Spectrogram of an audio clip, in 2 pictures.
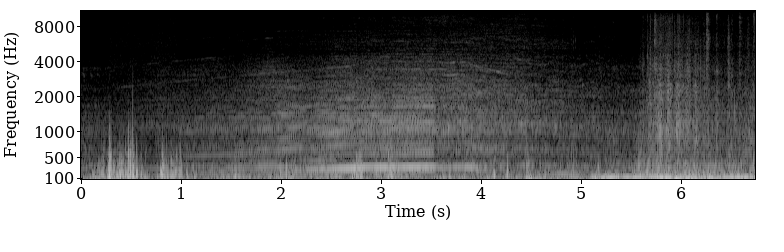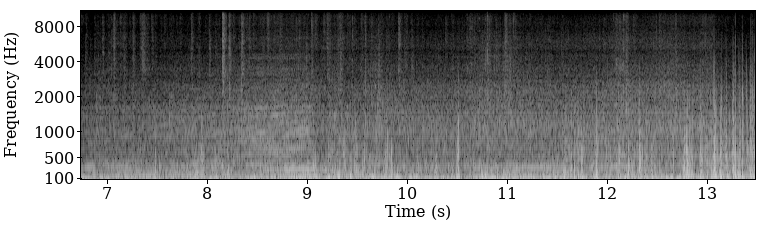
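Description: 1988 Toyota Supra's 7M-GE straight-six, heard from inside the cabin, pulling hard on an autocross course. The engine note climbs, drops at a gear change about four and a half seconds in, then carries on under a loud rush of wind and road noise.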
